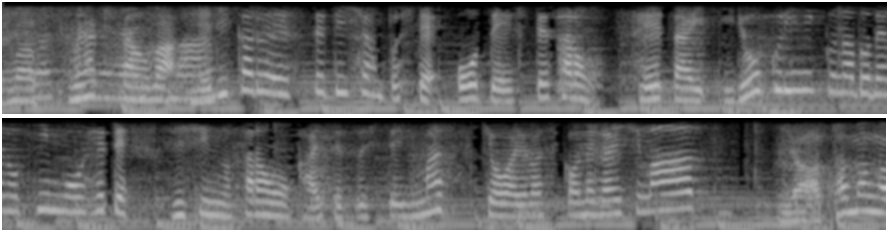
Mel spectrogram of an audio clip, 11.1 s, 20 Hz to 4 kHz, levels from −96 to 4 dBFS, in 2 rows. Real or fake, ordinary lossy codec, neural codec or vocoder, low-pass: real; AAC, 16 kbps; none; 3.6 kHz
